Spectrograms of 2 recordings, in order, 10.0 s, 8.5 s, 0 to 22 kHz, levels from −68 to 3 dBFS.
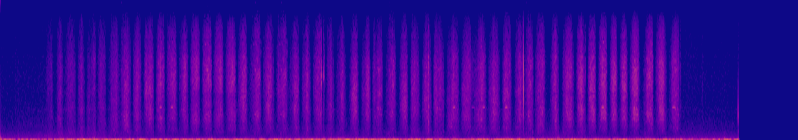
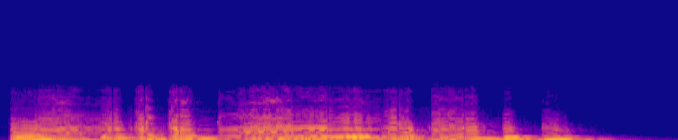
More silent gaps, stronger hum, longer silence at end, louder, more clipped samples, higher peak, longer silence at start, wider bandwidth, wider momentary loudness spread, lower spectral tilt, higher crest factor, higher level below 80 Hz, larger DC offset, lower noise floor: neither; neither; about the same, 0.75 s vs 0.85 s; second, -35 LUFS vs -17 LUFS; neither; second, -8 dBFS vs 0 dBFS; second, 0 s vs 0.15 s; first, 19.5 kHz vs 8.6 kHz; about the same, 9 LU vs 9 LU; second, -3.5 dB/octave vs -7 dB/octave; about the same, 18 dB vs 16 dB; first, -28 dBFS vs -54 dBFS; neither; first, under -90 dBFS vs -55 dBFS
